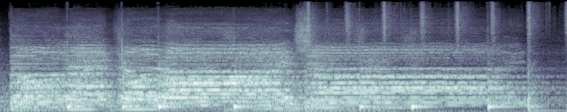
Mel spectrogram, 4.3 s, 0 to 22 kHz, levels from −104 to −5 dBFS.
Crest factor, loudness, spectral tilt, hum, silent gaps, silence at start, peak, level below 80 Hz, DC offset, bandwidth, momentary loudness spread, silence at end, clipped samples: 16 dB; -16 LUFS; -5.5 dB/octave; none; none; 0 s; 0 dBFS; -42 dBFS; under 0.1%; over 20 kHz; 7 LU; 0 s; under 0.1%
